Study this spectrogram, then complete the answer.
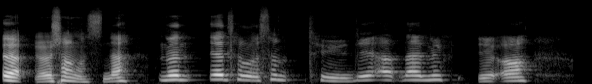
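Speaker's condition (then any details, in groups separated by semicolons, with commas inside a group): Cerebral palsy; wheelchair user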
